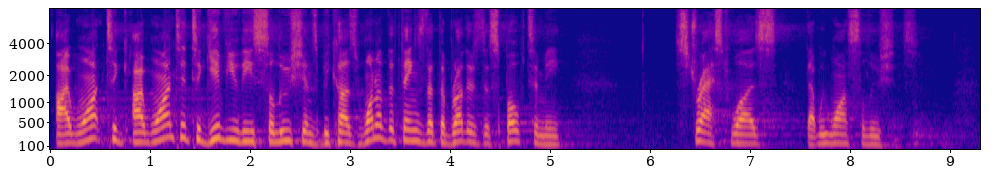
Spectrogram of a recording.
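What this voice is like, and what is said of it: Speaks with a strong accent. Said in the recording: “I have tried to lighten my accent. It's gotten worse in the past few years.”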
